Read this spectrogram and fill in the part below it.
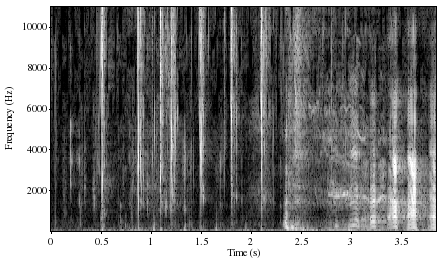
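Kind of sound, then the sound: food or drink, smacking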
